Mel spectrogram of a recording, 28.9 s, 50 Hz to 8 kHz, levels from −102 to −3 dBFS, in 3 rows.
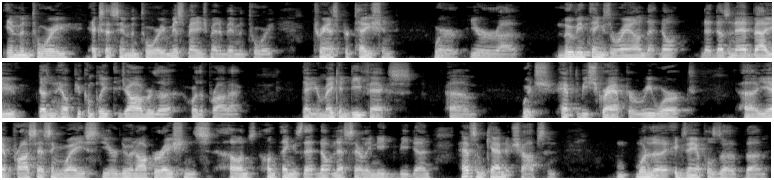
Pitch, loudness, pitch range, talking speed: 100 Hz, -25 LUFS, 95-110 Hz, 150 wpm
